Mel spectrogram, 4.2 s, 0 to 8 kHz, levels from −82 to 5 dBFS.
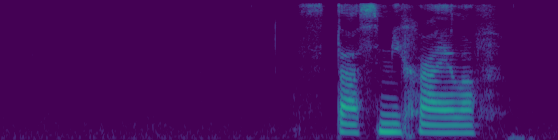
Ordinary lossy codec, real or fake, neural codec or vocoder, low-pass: none; real; none; 7.2 kHz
